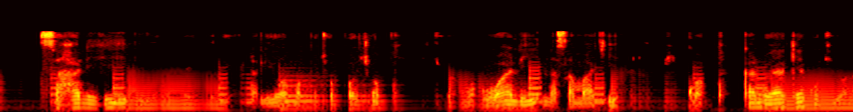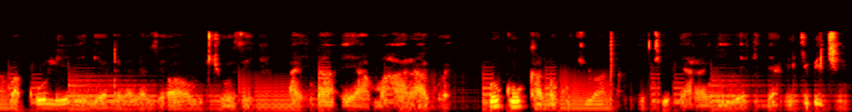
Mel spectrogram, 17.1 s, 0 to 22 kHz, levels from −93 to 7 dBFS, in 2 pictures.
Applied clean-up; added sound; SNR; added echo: neural mask model RNNoise.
